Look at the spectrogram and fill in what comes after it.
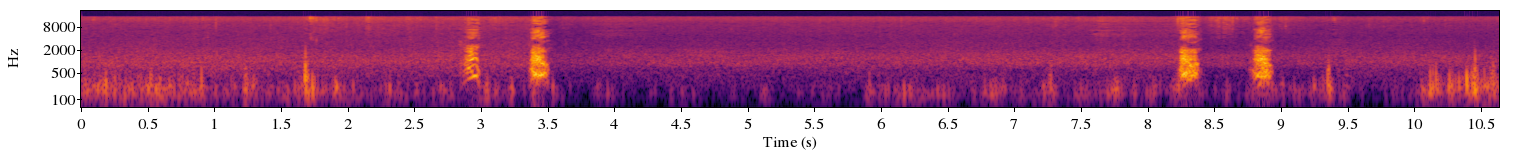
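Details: Basset Hound chasing crows outdoors at Fenny Stratford, Buckinghamshire, England, lets out four loud barks in two close pairs over a steady low rumble of wind and movement.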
